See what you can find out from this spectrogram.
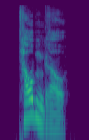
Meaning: dove grey
- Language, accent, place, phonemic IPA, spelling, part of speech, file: German, Germany, Berlin, /ˈtaʊ̯bn̩ˌɡʁaʊ̯/, taubengrau, adjective, De-taubengrau.ogg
